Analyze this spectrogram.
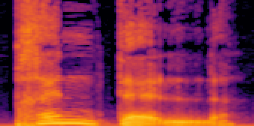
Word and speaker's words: prennent-elles: d to make the liaison, but you will pronounce it like t. And so you will get prend-il, okay? But then here, prennent-elles, okay?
